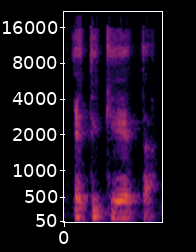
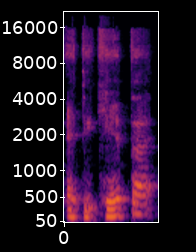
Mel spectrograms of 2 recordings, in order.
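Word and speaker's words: etiketa: Notice how I'm pronouncing the first word here. Etiqueta. The first one is a short E. Second one is a longer E.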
